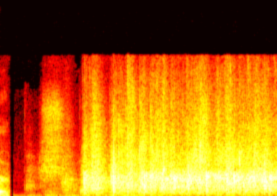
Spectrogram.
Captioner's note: audience clapping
